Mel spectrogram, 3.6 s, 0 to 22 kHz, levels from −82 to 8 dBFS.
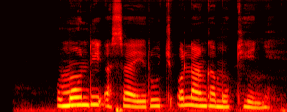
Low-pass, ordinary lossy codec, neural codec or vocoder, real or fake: none; none; none; real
